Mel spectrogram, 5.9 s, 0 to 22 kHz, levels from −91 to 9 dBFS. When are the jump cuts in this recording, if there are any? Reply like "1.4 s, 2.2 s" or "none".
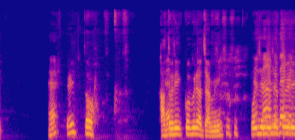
none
